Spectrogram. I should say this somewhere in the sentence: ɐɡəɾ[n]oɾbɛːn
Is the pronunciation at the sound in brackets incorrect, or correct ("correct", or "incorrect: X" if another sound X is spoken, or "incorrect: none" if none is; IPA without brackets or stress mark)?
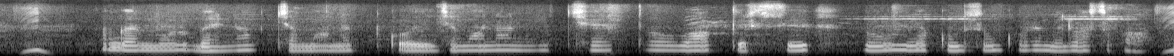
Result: incorrect: m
